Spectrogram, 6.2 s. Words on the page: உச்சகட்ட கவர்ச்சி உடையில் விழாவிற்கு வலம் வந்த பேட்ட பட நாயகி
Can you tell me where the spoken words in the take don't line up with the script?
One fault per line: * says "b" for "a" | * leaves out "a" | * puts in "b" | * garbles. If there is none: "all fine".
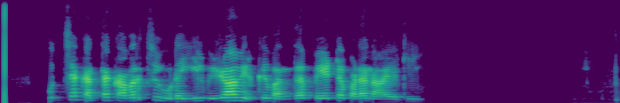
* leaves out "வலம்"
